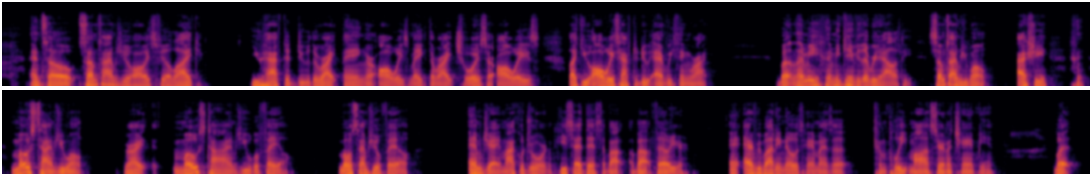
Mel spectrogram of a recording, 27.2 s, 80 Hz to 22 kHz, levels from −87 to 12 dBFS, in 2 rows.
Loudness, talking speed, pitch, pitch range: -27 LUFS, 170 wpm, 110 Hz, 100-125 Hz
